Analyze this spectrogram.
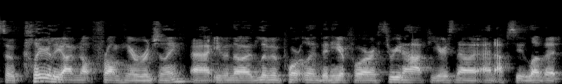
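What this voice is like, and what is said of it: Norwegian accent. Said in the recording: “my accent... Originally from Norway... a lot of folks here with that accent”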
